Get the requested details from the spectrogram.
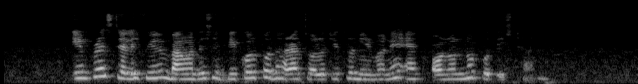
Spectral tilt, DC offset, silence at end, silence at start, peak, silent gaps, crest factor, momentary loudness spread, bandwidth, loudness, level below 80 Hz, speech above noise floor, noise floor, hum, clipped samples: -5.5 dB/octave; under 0.1%; 0.85 s; 0.7 s; -6 dBFS; none; 18 dB; 15 LU; 11.5 kHz; -24 LUFS; -64 dBFS; 31 dB; -56 dBFS; none; under 0.1%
